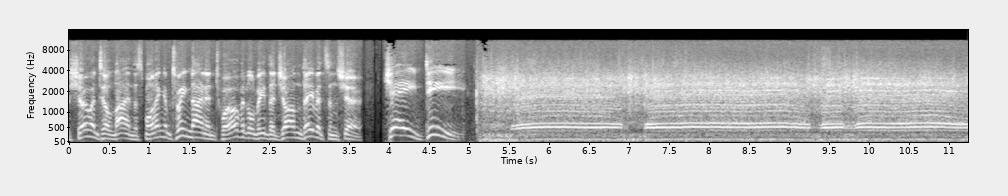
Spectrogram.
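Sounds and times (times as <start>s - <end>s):
speech: 0.0s - 6.2s
steam train rumbling past: 5.1s - 11.2s.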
